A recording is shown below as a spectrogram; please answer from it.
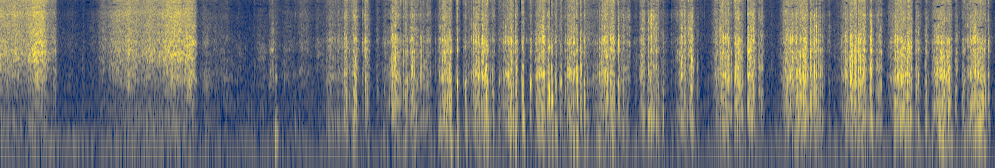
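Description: Long painted fingernails scratch and press the fibrous scour side and porous foam edge of a palm-sized purple cellulose/foam kitchen sponge, lightly dusted with cornstarch and held over a glass bowl. Two broad, hissy rubbing bursts give way to a quieter pause, then dense, rapid, bright scratching and crisp rasping scrapes that continue to the end.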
